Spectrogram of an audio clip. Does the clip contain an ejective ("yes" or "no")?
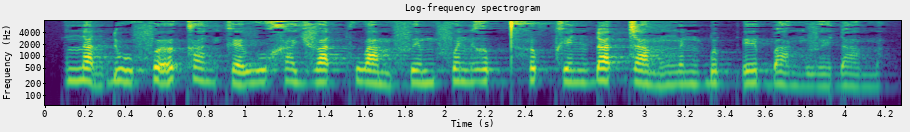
no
